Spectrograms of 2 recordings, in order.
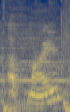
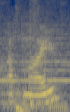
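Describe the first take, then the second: The two takes are said the same way.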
